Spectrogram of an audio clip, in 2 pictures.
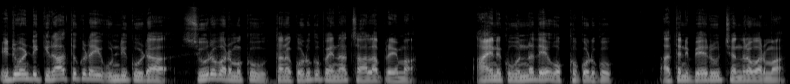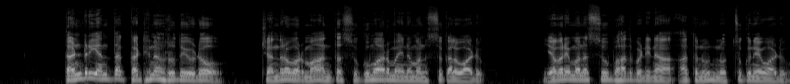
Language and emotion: Telugu, neutral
